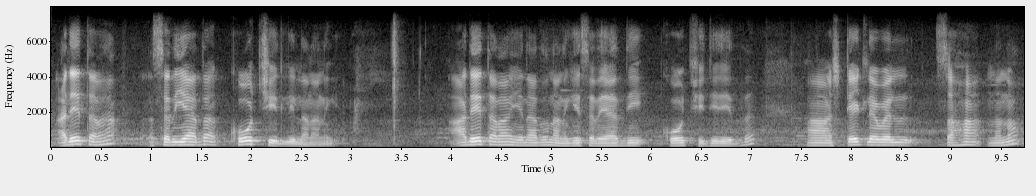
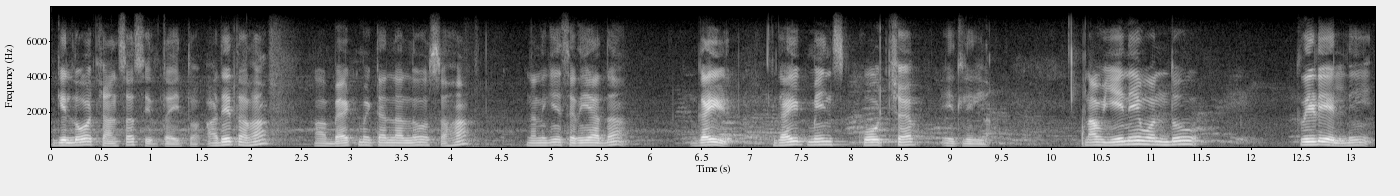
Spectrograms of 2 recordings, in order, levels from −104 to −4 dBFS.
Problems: constant background noise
